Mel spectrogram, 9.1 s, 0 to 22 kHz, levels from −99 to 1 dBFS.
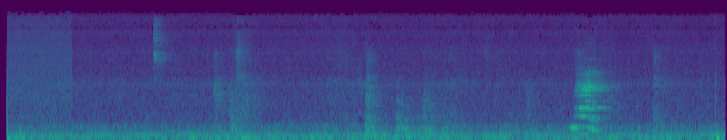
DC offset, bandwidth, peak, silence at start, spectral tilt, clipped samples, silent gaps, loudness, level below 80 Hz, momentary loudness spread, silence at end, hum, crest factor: under 0.1%; 16 kHz; -28 dBFS; 0.1 s; -5 dB/octave; under 0.1%; none; -51 LUFS; -56 dBFS; 9 LU; 0 s; none; 22 dB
